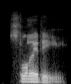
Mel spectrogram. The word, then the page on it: slitty: American English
